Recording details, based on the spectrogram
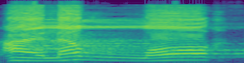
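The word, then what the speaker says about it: الله: Jadi kalau lafaz Allah sebelumnya fathah dan damah tebal dia. Tapi kalau sebelumnya kasrah tipis dia. Maka kalau tipis ringankan saja tapi kalau tebal alallah alallah kuat dia. Berat dia. Tapi kalau tipis sudah bismillah auzubillah ringan saja tiib.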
